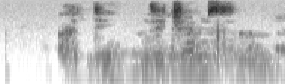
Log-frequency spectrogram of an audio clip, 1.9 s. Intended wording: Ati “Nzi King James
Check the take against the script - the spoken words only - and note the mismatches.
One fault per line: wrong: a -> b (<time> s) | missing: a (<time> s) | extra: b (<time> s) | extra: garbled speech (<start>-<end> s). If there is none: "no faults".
missing: King (1.1 s)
